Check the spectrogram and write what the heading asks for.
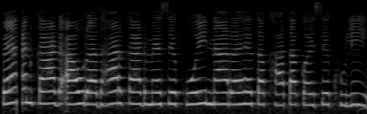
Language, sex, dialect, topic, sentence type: Bhojpuri, female, Southern / Standard, banking, question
